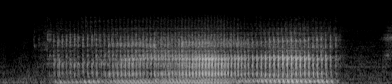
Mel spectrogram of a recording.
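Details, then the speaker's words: Man whose chest and lungs get too weak to pump air in sleep, stopping breathing a hundred times a night, snoring and spluttering to regain breath; he wears a mask to sleep. "he stops breathing a hundred times a night snoring and spluttering to regain his breath"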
